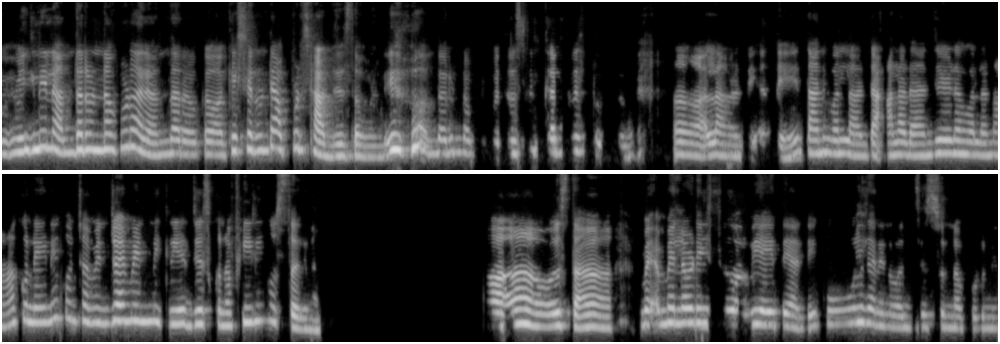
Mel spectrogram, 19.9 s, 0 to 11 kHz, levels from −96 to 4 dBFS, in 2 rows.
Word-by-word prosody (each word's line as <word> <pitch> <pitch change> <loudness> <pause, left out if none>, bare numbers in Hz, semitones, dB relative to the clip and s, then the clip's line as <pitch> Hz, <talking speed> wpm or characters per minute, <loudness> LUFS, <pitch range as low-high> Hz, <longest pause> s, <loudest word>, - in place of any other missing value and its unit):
మిగిలిన 290 +5 +5
అందరు 285 +5 +3
ఉన్నప్పుడు 295 +4 +2 0.2
అందరు 225 +2 -1
ఒక 210 - -10 0.2
అకేషన్ 265 +5 0
ఉంటే 275 +4 +1
అప్పుడు 300 +1 -3
స్టార్ట్ 210 -7 +4
జేస్తాం 190 -1 -1
అండి. 175 +7 0 0.3
అందరున్నప్పుడు 240 - -6
కొంచం 230 - -6
సిగ్గనిపిస్తది 265 +5 -6 0.2
గదా! 180 +1 -14 0.4
ఆ! - - +1 0.2
అలా 200 +2 0
అండి. 185 0 -10
అంటే 175 - -8 0.2
దాని 235 +1 0
వల్ల 230 0 0
అంటే 190 - -1
అలా 210 +1 -1
డాన్స్ 195 +2 -4
చేయడం 230 -1 +1
వల్ల 210 -1 -4
నాకు 260 +8 -5
నేనే 280 +5 -1
కొంచెం 300 -4 -2
ఎంజాయ్‌మెంట్‌ని 295 +1 +3
క్రియేట్ 250 -2 +1
చేసుకున్న 245 -3 -1
ఫీలింగ్ 290 +2 0
వస్తది 190 -8 -1
నాకు. 155 - -6 1.7
ఆ! - - +5 0.2
ఆ! - - +7 0.3
వస్తా 225 -2 +3
ఆ! - - +5 0.5
మె 250 - +4 0.2
మెలోడీస్ 270 0 +2 0.3
అవి 350 - -3
అయితే 235 -1 0
అండి 185 +2 -6
కూల్‌గా 265 +2 -2
నేను 215 -2 -7
వర్క్ 195 0 -8
జేస్తున్నప్పుడు, 195 -3 -9
245 Hz, 145 wpm, -24 LUFS, 210-280 Hz, 1.7 s, ఆ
